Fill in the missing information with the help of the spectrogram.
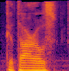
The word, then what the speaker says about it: katharos: And Yahweh is going to clean us and make us pure, to be separated in Kodesh, but in Greek, Greek word 25:13, katharos, or katharos, K-A-T-H-A-R-O-S, phonetically there, katharos, means to be clean, clear, and pure.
